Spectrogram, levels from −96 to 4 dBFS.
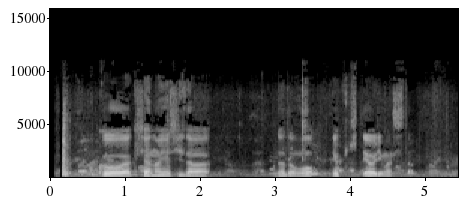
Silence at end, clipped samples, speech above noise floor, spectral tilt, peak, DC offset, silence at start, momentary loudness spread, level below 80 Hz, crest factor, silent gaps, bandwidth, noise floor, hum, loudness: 0 s; under 0.1%; 29 dB; -5 dB/octave; -6 dBFS; under 0.1%; 0.15 s; 16 LU; -68 dBFS; 20 dB; none; 10 kHz; -52 dBFS; none; -23 LUFS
